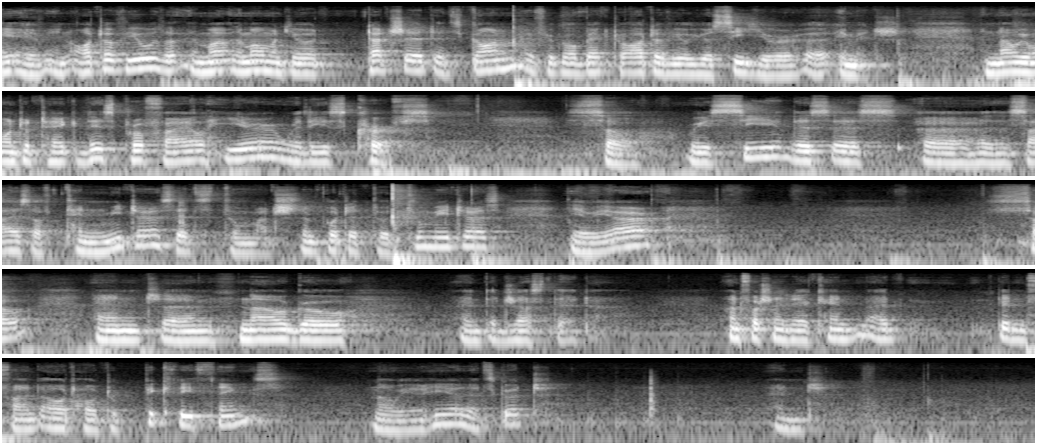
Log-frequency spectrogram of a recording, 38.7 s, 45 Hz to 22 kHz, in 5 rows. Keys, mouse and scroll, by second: 3.8 KP_7, 16.8-18.8 drag, 17.9 2, 18.4 Return, 25.2-27.1 drag, 27.1-31.3 middle drag, 31.3 click.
